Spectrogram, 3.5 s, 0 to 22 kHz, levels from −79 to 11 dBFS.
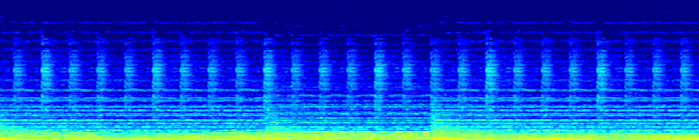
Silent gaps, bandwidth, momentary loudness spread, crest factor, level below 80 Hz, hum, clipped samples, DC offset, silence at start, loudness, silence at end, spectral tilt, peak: none; 16.5 kHz; 3 LU; 14 dB; -30 dBFS; none; under 0.1%; under 0.1%; 0 s; -25 LUFS; 0 s; -6 dB/octave; -10 dBFS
